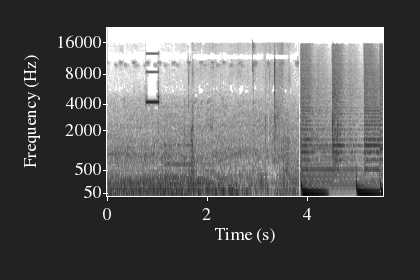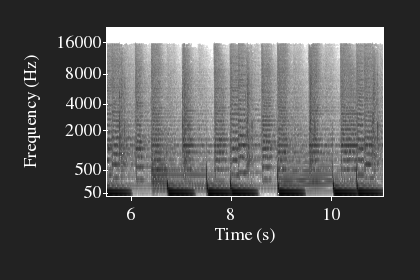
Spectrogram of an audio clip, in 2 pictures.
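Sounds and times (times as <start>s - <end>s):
card reader high beep: 0.8s - 1.2s
electronic music: 3.9s - 11.0s.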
